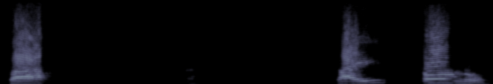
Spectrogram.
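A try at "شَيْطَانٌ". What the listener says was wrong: শাইতানুন, এই যে এখানে ডবল পেশ না, আমরা পড়ে আসছিলাম না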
